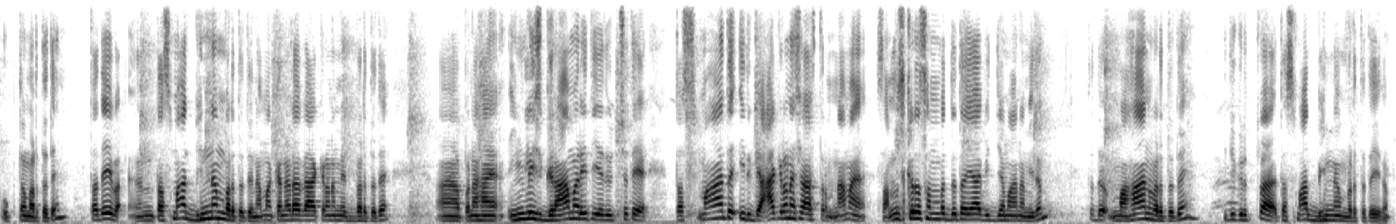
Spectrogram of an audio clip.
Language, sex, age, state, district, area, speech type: Sanskrit, male, 18-30, Karnataka, Chitradurga, rural, spontaneous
